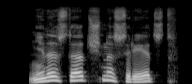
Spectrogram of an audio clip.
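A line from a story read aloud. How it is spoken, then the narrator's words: Sad sighing young man. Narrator (Russian): печально вздохнул парень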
